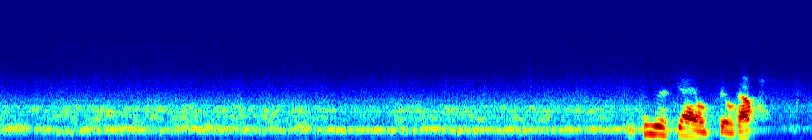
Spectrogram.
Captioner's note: silence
